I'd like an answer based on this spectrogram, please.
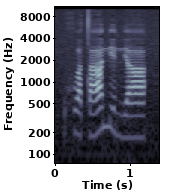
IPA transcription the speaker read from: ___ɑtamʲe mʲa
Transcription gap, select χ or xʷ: xʷ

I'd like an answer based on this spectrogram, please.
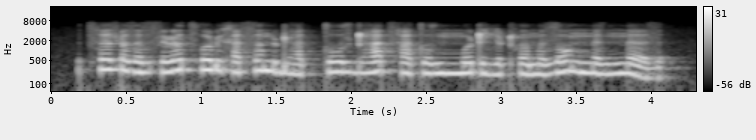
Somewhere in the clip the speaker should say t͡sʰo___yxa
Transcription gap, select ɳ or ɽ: ɽ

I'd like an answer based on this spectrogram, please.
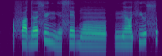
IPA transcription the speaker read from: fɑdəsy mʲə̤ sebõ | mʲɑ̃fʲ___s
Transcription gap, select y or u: u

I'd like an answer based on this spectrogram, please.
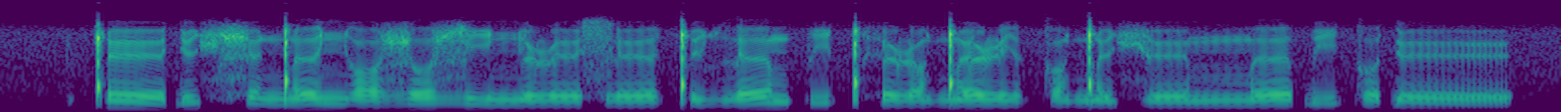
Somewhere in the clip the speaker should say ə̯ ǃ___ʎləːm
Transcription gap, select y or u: y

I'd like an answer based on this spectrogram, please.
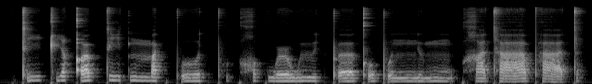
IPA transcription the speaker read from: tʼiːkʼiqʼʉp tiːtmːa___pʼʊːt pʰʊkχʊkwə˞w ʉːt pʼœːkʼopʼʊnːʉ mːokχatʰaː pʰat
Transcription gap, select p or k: k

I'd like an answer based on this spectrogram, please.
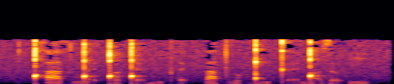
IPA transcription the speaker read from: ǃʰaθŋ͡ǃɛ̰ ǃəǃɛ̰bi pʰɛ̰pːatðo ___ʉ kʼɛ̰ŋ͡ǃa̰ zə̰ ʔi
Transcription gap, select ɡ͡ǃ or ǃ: ɡ͡ǃ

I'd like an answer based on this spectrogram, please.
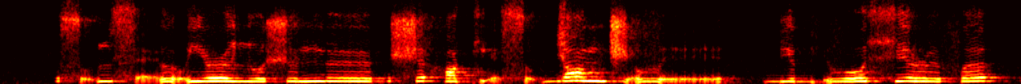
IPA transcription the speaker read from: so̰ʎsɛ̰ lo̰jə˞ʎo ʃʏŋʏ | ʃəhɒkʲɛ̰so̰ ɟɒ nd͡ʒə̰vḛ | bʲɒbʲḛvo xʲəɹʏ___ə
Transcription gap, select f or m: f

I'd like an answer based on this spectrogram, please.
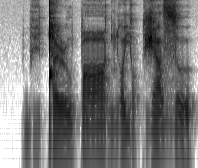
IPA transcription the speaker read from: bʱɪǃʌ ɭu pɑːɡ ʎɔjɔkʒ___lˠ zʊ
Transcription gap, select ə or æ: æ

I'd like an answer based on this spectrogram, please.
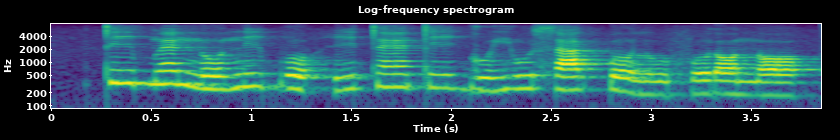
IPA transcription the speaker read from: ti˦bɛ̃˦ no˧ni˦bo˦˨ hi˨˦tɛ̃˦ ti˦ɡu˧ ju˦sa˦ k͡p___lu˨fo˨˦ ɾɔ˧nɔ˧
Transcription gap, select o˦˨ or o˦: o˦˨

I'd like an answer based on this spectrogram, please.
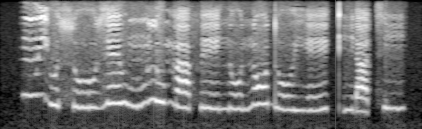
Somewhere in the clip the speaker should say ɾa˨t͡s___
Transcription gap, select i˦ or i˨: i˦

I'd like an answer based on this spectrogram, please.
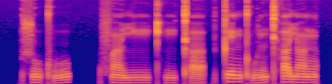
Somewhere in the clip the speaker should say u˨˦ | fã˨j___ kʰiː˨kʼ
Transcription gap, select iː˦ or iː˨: iː˨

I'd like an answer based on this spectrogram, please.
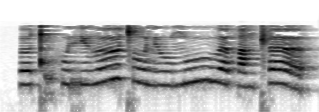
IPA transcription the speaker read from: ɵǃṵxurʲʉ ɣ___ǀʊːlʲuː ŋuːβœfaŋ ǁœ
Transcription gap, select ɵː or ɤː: ɵː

